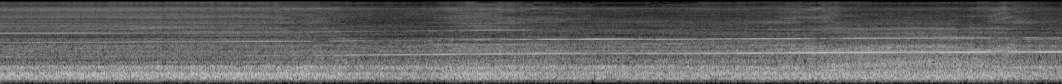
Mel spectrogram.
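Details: Dumore toolpost grinder, high-rpm motor on temporary glued belt: smooth high whine climbing slightly as it comes to speed then holding steady, smoothed out at higher rpm; normal running at speed.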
